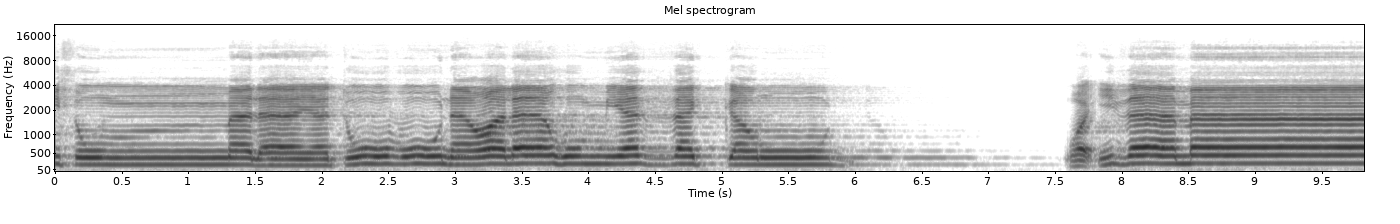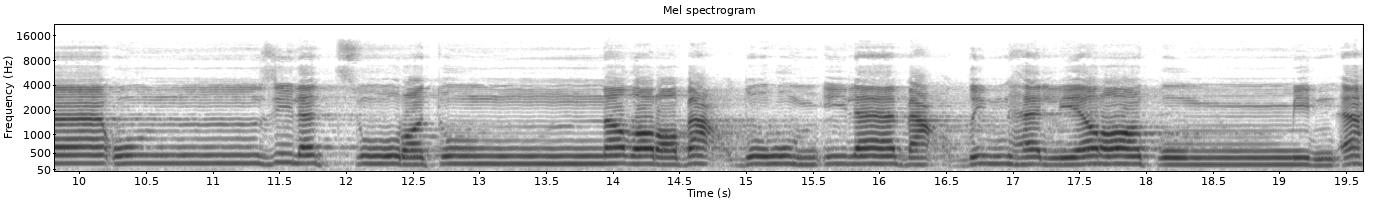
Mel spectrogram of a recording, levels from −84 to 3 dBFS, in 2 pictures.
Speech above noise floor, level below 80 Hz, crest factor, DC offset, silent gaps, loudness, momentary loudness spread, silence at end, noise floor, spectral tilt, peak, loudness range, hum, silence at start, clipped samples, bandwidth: 48 dB; -62 dBFS; 16 dB; under 0.1%; none; -19 LUFS; 10 LU; 0 s; -67 dBFS; -5 dB/octave; -2 dBFS; 6 LU; none; 0 s; under 0.1%; 13.5 kHz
